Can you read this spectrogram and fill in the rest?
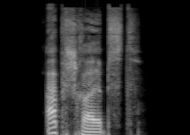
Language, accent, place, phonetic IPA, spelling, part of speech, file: German, Germany, Berlin, [ˈapˌʃʁaɪ̯pst], abschreibst, verb, De-abschreibst.ogg
- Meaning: second-person singular dependent present of abschreiben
